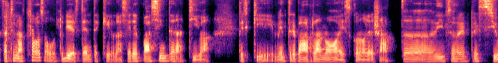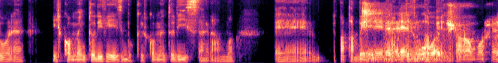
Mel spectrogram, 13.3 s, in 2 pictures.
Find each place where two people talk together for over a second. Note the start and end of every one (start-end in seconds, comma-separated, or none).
11.4-12.8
